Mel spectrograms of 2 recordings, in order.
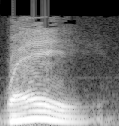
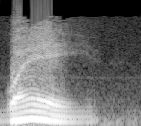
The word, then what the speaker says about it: weigh: Right, 大家注意了，它和我们原来学到的那个 S-I-G-H-T, 我们说我们的视野，那个单词呢，发音是一样的，但是它的意思是完全不同的两个单词。 – Next we have the word way, way, W-E-I-G-H, way.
